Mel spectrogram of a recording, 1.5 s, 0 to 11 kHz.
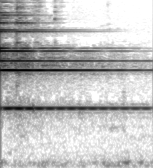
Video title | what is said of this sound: Vintage, Handmade, & Home Decor LIVE Auction - $3 Starting bids! | how's that for a ring it's got a good ring to it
